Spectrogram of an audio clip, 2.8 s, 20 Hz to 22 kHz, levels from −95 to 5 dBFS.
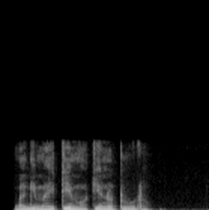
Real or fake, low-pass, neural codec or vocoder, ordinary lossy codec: real; 7.2 kHz; none; none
